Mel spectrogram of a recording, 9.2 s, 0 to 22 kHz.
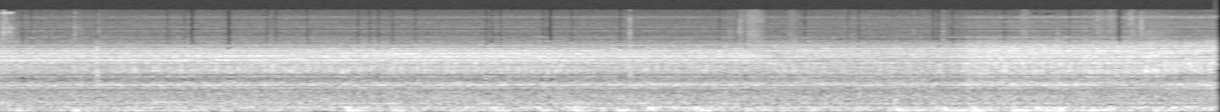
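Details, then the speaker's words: Mercedes E500 4Matic driven at 25 mph, ChassisEAR microphone clamped at the driveshaft centre carrier bearing; steady even low rumble with no whine, grind or knock: normal bearing. Owner is hunting a 35-40 mph lift-off driveline whine. "you can hear there's nothing towards the sound is quite normal if i switch to the rear axle that's letting off the gas accelerating letting off the gas"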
